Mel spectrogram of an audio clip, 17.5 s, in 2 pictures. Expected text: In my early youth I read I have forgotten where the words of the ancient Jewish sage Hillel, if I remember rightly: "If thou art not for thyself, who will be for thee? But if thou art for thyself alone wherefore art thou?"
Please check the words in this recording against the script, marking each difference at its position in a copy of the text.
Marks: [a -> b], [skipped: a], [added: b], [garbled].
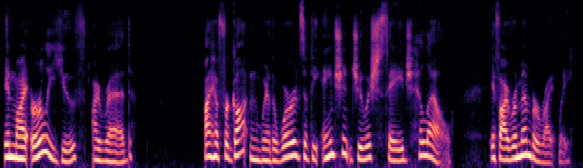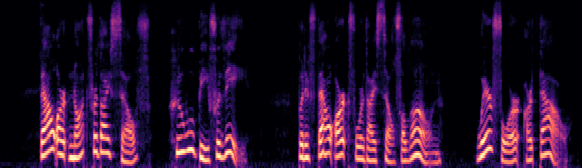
In my early youth I read I have forgotten where the words of the ancient Jewish sage Hillel, if I remember rightly: [skipped: "If] thou art not for thyself, who will be for thee? But if thou art for thyself alone wherefore art thou?"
